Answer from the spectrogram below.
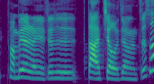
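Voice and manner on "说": ordinary talk, nothing marked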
